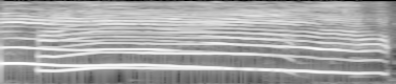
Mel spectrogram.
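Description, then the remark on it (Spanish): A loud ambulance siren wail holds one steady, bright tone that slowly drifts downward in pitch for nearly two seconds before cutting off abruptly. No voices are heard. “Escucha ¿cuál era el aspecto aquí de ambulancia?”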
